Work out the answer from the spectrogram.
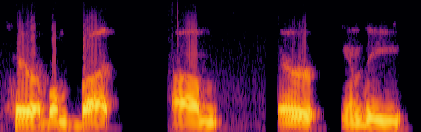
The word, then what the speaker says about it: cherubim: you know you know cherubim is actually care of them but um there in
